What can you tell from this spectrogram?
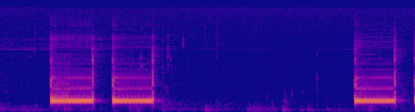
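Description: A telephone ringing tone on the line: two quick buzzing pulses, a pause, then another pulse begins. The tone is clear and steady, heard alone with no talking.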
